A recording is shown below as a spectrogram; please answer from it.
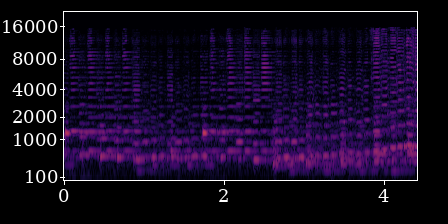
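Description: Violin playing a quick passage of short, rapidly changing notes over piano accompaniment.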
